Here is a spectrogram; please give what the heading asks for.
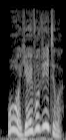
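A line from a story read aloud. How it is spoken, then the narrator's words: Exclaiming. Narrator (Russian): воскликнула Сэм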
